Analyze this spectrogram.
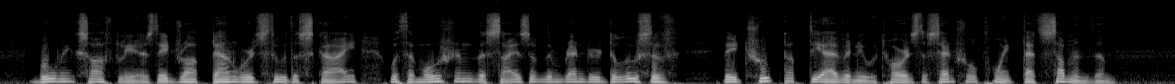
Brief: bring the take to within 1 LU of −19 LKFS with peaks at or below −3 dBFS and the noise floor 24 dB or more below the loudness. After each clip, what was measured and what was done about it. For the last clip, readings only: share of clipped samples 0.3%; peaks flattened at −15.0 dBFS; integrated loudness −27.5 LKFS; sample peak −15.0 dBFS; target loudness −19.0 LKFS
→ clipped peaks rebuilt −15 dBFS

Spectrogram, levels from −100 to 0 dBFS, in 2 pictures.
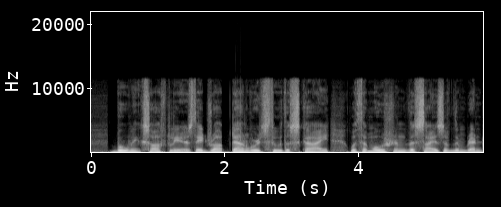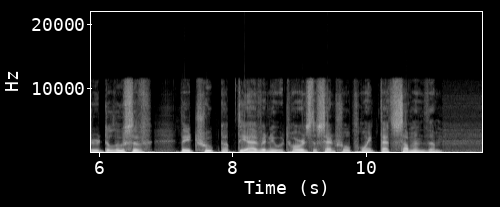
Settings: share of clipped samples 0.0%; integrated loudness −27.5 LKFS; sample peak −9.5 dBFS; target loudness −19.0 LKFS
→ level +8.5 dB
brickwall limiter −3 dBFS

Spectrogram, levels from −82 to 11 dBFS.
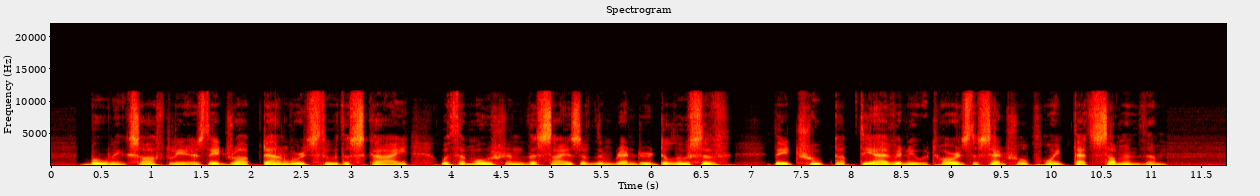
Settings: integrated loudness −19.0 LKFS; sample peak −3.0 dBFS; background noise floor −48 dBFS

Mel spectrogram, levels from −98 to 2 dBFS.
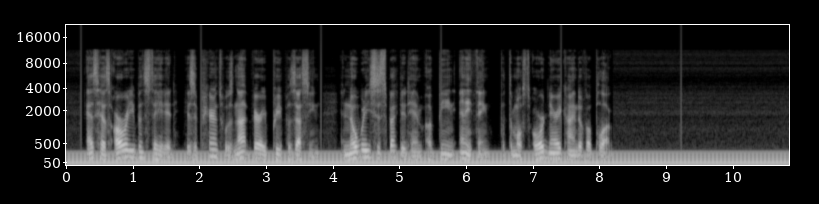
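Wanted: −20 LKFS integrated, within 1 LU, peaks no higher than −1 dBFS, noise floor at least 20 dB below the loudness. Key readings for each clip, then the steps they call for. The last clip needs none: number of clicks 6; mains hum 50 Hz; hum harmonics up to 250 Hz; level of the hum −27 dBFS; integrated loudness −28.5 LKFS; sample peak −9.0 dBFS; target loudness −20.0 LKFS
→ click removal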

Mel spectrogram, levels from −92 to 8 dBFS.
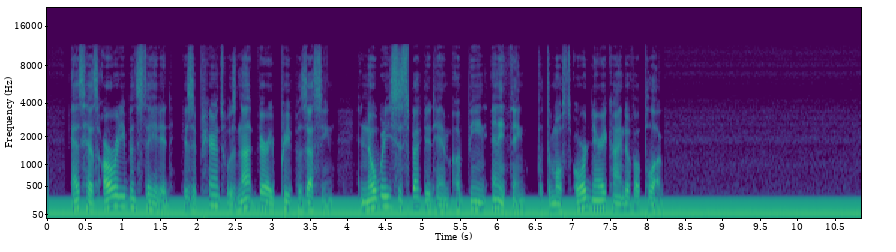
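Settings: number of clicks 0; mains hum 50 Hz; hum harmonics up to 250 Hz; level of the hum −27 dBFS
→ mains-hum notches 50/100/150/200/250 Hz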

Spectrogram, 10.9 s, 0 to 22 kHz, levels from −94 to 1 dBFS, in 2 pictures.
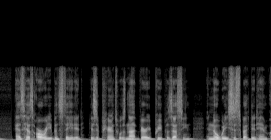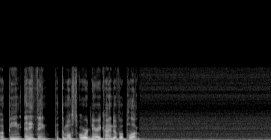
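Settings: mains hum none found; integrated loudness −29.5 LKFS; sample peak −9.5 dBFS; target loudness −20.0 LKFS
→ level +9.5 dB
brickwall limiter −1 dBFS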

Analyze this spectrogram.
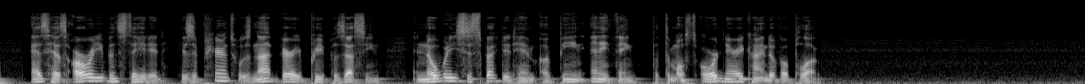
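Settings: integrated loudness −20.0 LKFS; sample peak −1.0 dBFS; background noise floor −48 dBFS

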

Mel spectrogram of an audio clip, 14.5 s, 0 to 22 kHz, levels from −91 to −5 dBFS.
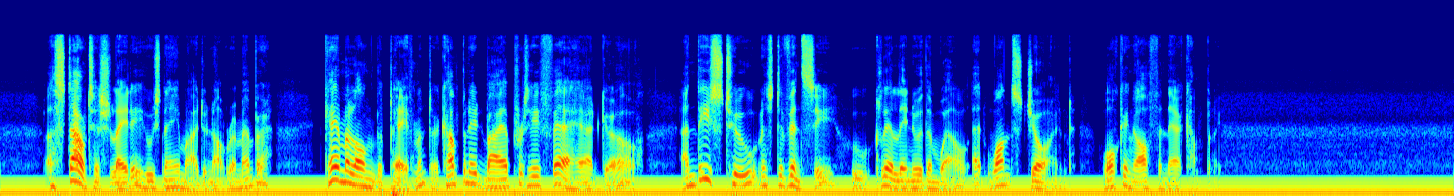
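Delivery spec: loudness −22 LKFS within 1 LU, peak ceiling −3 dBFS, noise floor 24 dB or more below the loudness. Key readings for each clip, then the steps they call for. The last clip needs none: mains hum 50 Hz; hum harmonics up to 250 Hz; level of the hum −29 dBFS; integrated loudness −27.5 LKFS; sample peak −5.5 dBFS; target loudness −22.0 LKFS
→ mains-hum notches 50/100/150/200/250 Hz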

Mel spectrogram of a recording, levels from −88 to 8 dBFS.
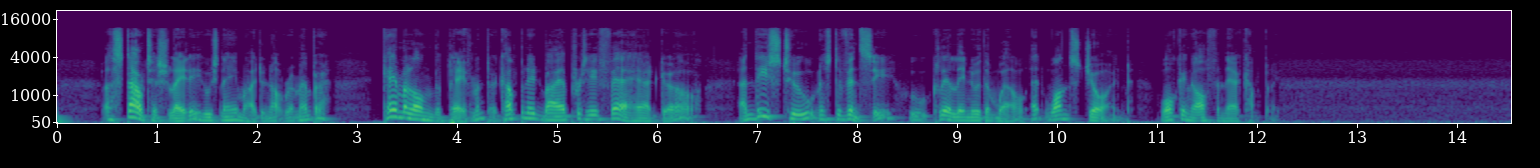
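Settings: mains hum none found; integrated loudness −27.0 LKFS; sample peak −4.5 dBFS; target loudness −22.0 LKFS
→ level +5 dB
brickwall limiter −3 dBFS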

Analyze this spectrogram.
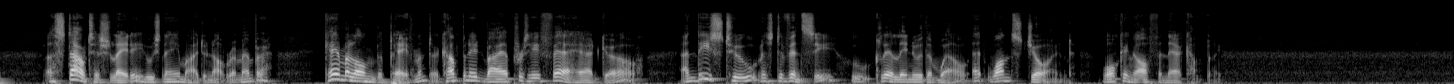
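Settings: integrated loudness −22.5 LKFS; sample peak −3.0 dBFS; background noise floor −54 dBFS

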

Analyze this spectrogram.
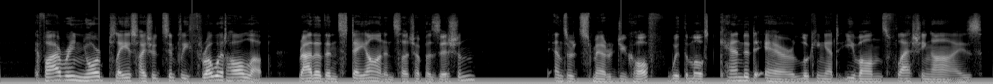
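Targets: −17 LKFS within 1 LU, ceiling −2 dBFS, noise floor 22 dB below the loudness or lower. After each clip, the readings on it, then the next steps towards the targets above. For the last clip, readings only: number of clicks 4; mains hum 50 Hz; hum harmonics up to 250 Hz; level of the hum −22 dBFS; integrated loudness −22.0 LKFS; sample peak −2.5 dBFS; target loudness −17.0 LKFS
→ click removal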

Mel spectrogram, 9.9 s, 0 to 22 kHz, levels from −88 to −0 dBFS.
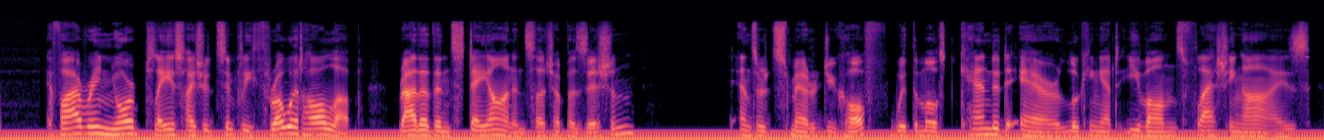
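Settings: number of clicks 0; mains hum 50 Hz; hum harmonics up to 250 Hz; level of the hum −22 dBFS
→ mains-hum notches 50/100/150/200/250 Hz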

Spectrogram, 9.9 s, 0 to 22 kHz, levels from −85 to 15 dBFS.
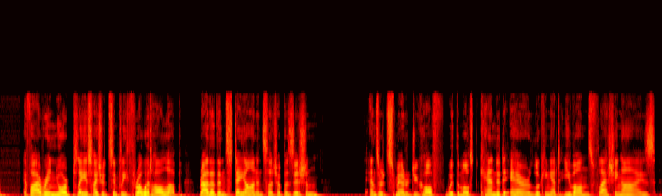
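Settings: mains hum none found; integrated loudness −23.0 LKFS; sample peak −3.0 dBFS; target loudness −17.0 LKFS
→ level +6 dB
brickwall limiter −2 dBFS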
